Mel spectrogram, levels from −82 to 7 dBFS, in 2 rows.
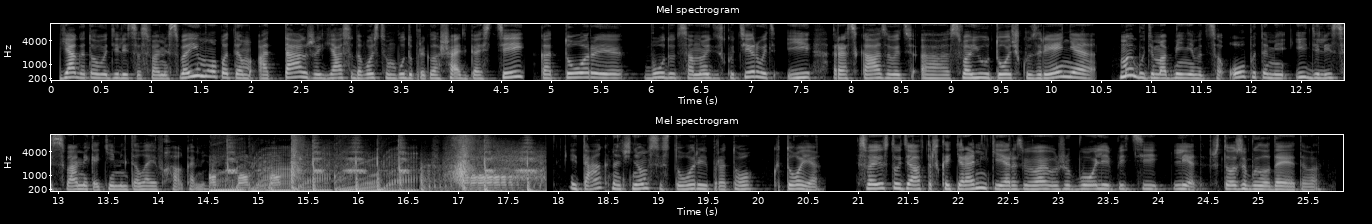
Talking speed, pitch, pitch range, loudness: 135 wpm, 220 Hz, 205-235 Hz, -25 LUFS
